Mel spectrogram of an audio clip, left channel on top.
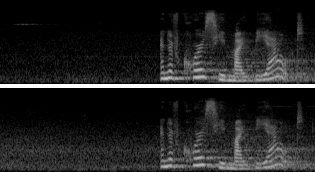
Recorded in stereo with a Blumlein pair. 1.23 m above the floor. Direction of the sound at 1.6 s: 5° left.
